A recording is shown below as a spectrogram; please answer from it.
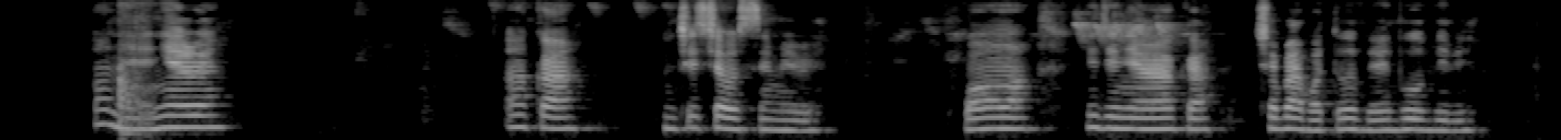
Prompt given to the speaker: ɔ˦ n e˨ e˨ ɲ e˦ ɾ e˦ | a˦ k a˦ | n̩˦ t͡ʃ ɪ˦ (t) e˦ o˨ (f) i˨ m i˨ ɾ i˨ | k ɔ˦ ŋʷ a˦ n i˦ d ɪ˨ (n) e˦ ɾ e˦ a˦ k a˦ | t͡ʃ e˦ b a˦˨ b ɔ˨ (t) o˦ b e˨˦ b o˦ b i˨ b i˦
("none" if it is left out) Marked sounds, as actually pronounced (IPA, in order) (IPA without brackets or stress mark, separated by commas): t͡ʃ, s, ɲ, t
